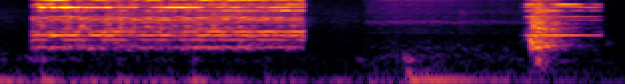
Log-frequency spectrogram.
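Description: Electronic telephone bell rings loud and close in a long trill, falls quiet, then gives a shorter second burst before cutting off; no voices.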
